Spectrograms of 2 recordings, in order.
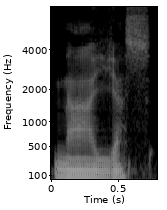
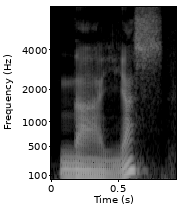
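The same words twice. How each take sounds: First: The accent is a Latin stress accent. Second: The accent is a Greek pitch accent. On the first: "So we would just say naias in Latin" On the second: "but it's naias in ancient Greek"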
